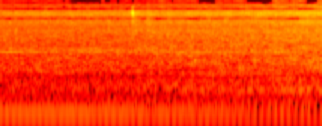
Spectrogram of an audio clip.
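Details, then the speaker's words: Van engine rebuilt after repeated overheating, first start: smooth, steady low purr at idle with no tick or knock, quieter than before, little or no smoke; healthy. "I don't even hear a tick that is surprisingly quiet"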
